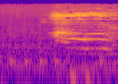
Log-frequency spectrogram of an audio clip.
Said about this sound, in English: Oh, that was a cat.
